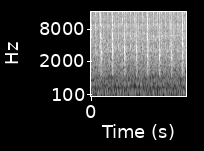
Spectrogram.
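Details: 2010 Vauxhall Corsa 1.0 Ecoflex three-cylinder replacement engine at idle: sharp light tapping about seven per second, sounding like big or little end knock, actually worn swirl flaps in inlet manifold; fixed by blanking swirl flap vacuum pipe.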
